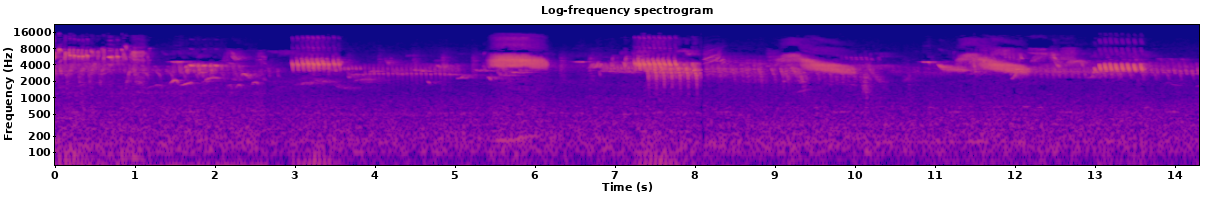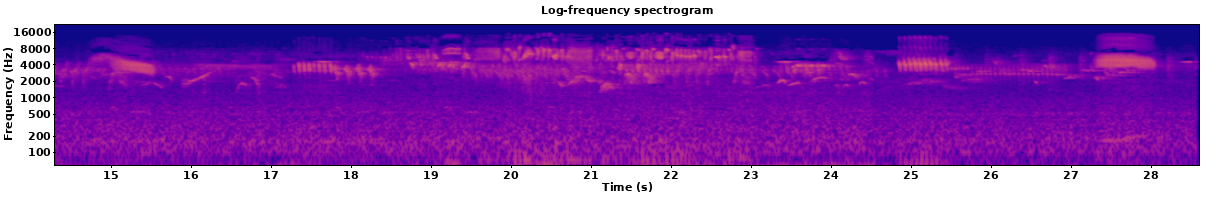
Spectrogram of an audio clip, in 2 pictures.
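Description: Several songbirds singing, with chirps and trills coming one after another, about every second or two, with short gaps between them.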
